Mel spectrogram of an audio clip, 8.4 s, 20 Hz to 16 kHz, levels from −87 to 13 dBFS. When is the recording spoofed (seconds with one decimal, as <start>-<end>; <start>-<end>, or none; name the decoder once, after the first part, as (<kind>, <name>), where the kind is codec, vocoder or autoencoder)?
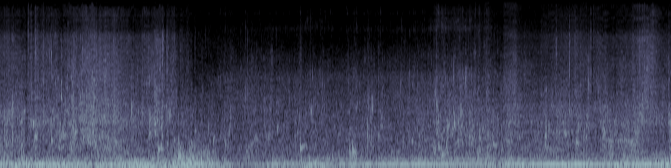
0.0-0.6 (codec, SNAC); 1.2-1.9; 6.3-8.4

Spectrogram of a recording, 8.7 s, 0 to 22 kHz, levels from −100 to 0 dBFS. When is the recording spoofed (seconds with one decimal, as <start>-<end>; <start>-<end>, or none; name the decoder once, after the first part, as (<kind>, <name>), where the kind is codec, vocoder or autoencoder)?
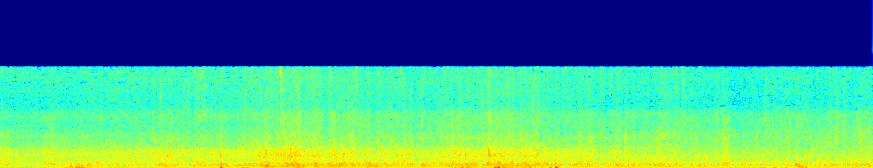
0.0-1.3 (codec, SNAC); 2.0-2.6

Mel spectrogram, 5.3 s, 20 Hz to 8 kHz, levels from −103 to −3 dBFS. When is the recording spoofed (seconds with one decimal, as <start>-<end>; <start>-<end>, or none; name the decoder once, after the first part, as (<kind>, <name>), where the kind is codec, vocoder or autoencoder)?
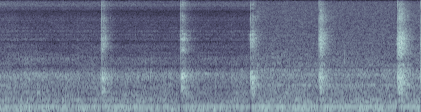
0.0-3.2 (codec, SNAC)

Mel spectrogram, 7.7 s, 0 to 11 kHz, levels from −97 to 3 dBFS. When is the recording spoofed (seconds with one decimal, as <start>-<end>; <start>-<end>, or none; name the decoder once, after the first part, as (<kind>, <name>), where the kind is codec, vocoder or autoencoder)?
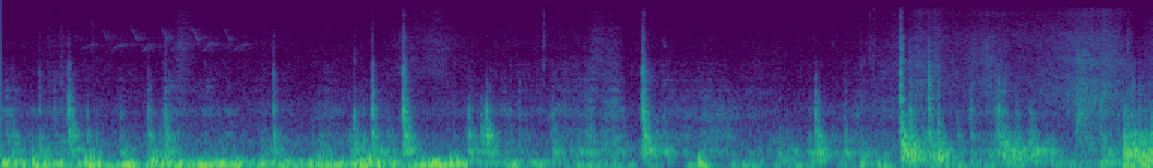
none

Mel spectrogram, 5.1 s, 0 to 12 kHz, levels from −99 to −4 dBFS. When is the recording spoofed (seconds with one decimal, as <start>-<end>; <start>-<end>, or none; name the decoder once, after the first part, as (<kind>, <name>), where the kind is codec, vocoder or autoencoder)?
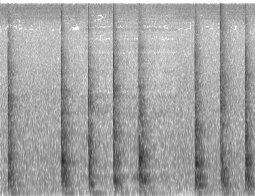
1.6-3.5 (codec, SNAC)

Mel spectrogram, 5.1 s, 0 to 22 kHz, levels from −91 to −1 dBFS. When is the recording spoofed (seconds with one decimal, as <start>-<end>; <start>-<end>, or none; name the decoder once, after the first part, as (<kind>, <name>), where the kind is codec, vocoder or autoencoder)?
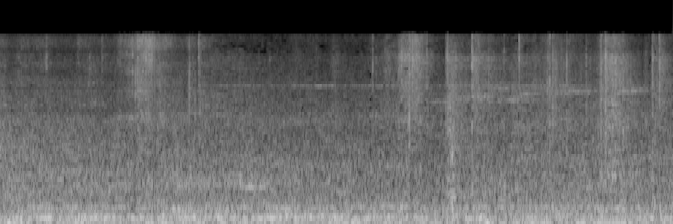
0.0-1.6 (codec, SNAC)

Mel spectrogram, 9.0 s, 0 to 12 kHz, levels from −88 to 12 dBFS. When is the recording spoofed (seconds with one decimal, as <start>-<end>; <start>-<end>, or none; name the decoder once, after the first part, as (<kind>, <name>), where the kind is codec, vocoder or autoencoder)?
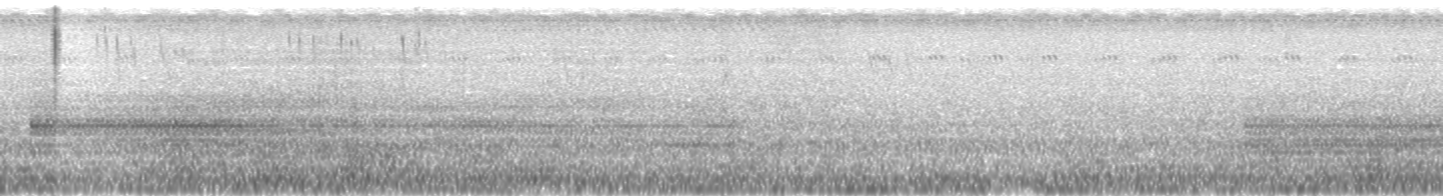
none

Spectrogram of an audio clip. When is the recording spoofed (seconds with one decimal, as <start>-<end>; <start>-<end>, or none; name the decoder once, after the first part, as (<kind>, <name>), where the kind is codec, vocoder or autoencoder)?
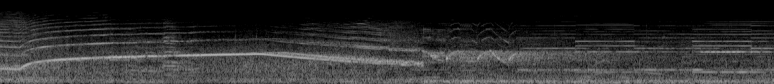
1.1-2.0 (codec, SNAC); 3.8-4.5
